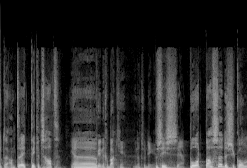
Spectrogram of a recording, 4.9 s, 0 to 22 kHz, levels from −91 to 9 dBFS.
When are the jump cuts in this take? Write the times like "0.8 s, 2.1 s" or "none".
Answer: 1.3 s, 1.9 s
